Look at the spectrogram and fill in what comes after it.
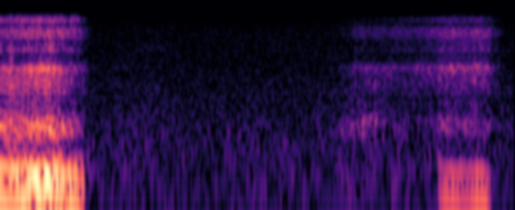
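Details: Snoring in a sleeping woman that keeps her bed partner awake: loud, rough snoring breaths with a fluttering rattle, separated by a few seconds of quieter breathing.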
